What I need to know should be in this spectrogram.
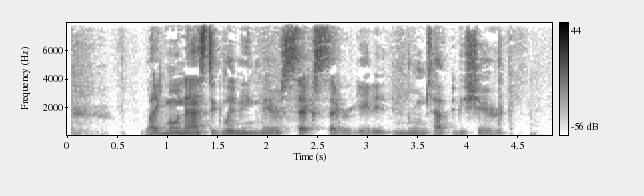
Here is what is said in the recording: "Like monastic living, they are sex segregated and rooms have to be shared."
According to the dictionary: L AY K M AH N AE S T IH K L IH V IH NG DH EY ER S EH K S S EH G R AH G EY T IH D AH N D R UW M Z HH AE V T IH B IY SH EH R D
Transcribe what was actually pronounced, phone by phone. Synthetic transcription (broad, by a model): L AY K M AH N AE S T IH K L IH V IH NG DH EY ER S EH K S S EH G R AH G EY T IH D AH N R UW M Z HH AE F T IH B IY SH EH R D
